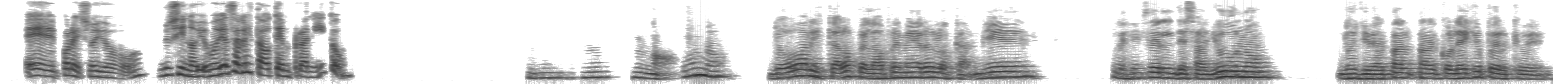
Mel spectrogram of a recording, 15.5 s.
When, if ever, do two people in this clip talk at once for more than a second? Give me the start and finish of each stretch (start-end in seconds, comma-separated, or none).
none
